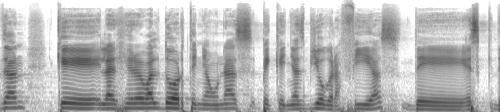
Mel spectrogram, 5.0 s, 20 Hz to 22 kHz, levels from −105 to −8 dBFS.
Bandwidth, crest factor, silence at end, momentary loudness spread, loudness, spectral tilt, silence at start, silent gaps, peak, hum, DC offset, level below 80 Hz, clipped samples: over 20 kHz; 22 dB; 0 s; 9 LU; -37 LUFS; -3 dB/octave; 0 s; none; -18 dBFS; none; under 0.1%; -56 dBFS; under 0.1%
